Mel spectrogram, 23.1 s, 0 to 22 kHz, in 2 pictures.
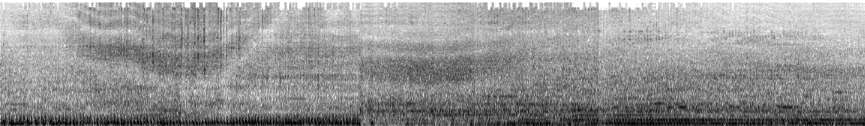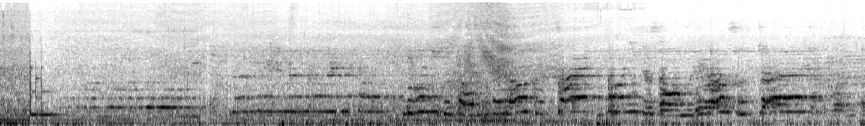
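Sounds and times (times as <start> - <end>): vehicle engine running: 0.0 - 23.0.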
